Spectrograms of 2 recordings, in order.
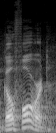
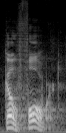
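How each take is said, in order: First: A hint of God's firm command, plain pitch; firm divine command. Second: A hint of Moses echoing the order in disbelief, pitched higher; incredulous echo. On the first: God repeats his command to Moses, firm and even. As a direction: lay down the order calmly, with no doubt. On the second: Moses repeats God's command back, higher and baffled. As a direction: repeat the order as if you can't believe it. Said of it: "He says".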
